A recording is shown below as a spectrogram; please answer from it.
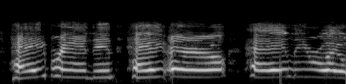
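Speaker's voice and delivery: put-on hailing old friends by name; calling out. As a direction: call out to friends outside. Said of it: "I'm always like".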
